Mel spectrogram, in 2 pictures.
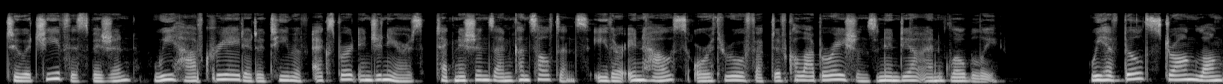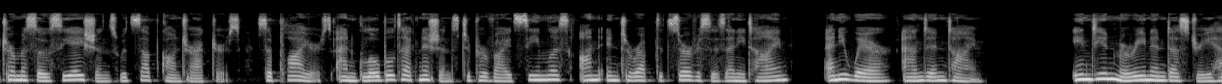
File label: corporate us eng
